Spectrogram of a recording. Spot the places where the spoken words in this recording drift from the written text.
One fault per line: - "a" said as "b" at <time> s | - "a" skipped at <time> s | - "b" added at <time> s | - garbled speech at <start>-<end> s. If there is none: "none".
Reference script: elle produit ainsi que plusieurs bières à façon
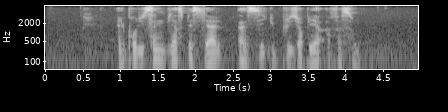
- "cinq bières spéciales" added at 1.3 s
